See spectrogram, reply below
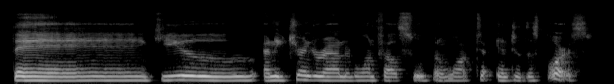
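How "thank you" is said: robot-like speech with stretched you. Retelling what a man said to him after three minutes, the speaker uses a robotic voice. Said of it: "in a robotic voice in English".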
